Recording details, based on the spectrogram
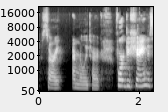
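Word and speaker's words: Duquesne: Fort Duchesne is how you say that.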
